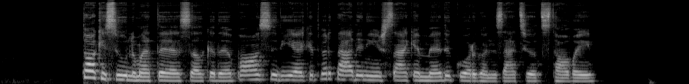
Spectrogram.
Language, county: Lithuanian, Vilnius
